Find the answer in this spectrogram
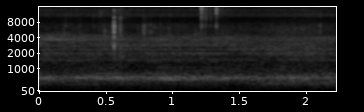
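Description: Quiet room tone with a few faint clicks of plastic Lego minifigure parts being handled, one about half a second in and two close together just past a second.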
